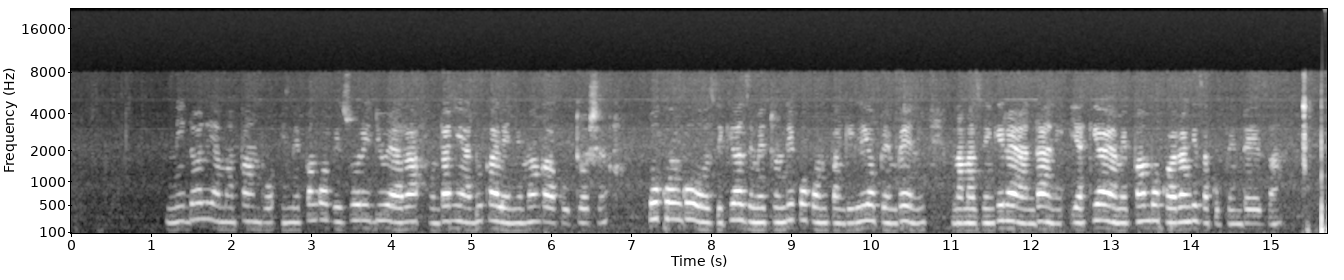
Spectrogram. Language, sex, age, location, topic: Swahili, female, 18-24, Dar es Salaam, finance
